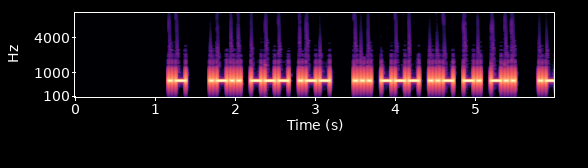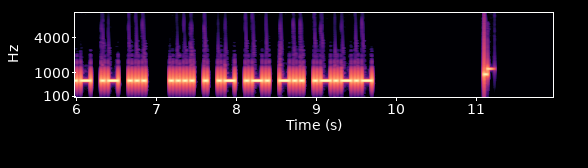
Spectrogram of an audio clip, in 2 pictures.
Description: Morse code, heard as a keyed tone, about 28 wpm, 700 Hz. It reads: A LOW SOUND WAS HEARD.
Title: Sentences from Top 1000 Words - Review Part 1 - 28wpm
